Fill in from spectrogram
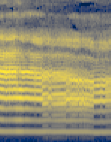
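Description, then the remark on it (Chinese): A child's voice imitates a Taipei tree frog with one long, loud, nasal "gwaa" call held steady at a high pitch for over a second, with no other sounds around it. “那你会不会学它叫？”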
